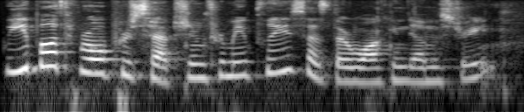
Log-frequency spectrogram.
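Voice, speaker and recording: A woman running a tabletop role-playing game as game master, narrating in a lively manner, often laughing and correcting herself. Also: high voice, fast, a little hiss or hum.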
